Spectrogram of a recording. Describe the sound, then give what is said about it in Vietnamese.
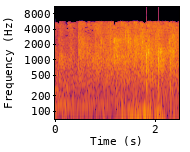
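Audience applause during a Buddhist dharma talk: a dense, steady wash of clapping that swells slightly louder toward the end, with no voice over it. “Vỗ tay là được hay không?”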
